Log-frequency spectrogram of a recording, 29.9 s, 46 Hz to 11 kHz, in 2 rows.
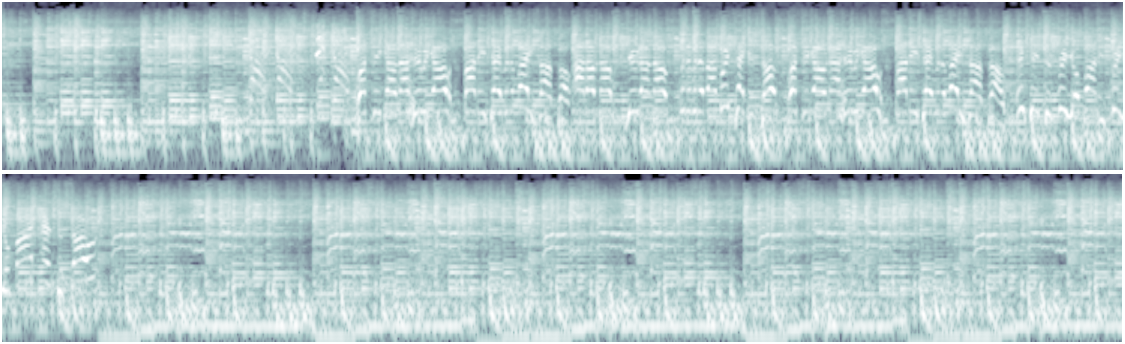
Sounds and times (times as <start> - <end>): Electronic music: 0.0 - 18.5.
